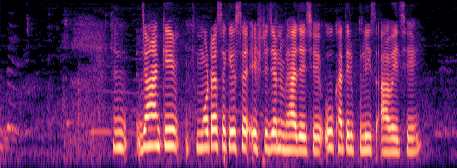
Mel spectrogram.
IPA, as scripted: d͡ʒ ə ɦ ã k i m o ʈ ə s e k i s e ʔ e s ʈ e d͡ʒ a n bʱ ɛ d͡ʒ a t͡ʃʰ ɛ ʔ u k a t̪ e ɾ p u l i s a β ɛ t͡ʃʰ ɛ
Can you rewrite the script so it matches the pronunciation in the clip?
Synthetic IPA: d͡ʒ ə ɦ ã k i m o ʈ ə s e k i s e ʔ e s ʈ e d͡ʒ ə n bʱ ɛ d͡ʒ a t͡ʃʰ ɛ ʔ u kʰ a t̪ i ɾ p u l i s a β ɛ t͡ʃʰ ɛ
